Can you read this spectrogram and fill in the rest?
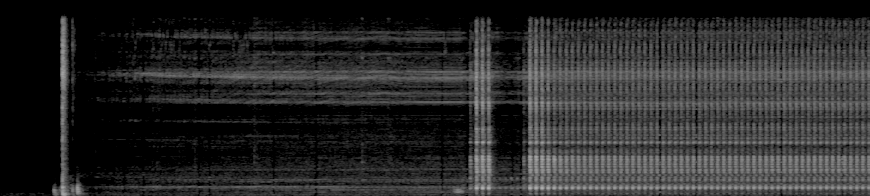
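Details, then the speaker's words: Old hard drive attached to a card believed to be XT-generation, on power-up: spins up, then rapid even ticking and scraping about twice a second repeats steadily; suspected head crash, drive likely dead. "uh not good is the answer yeah I don't think that drive is going to work ever again that sounds like it has a head crash"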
